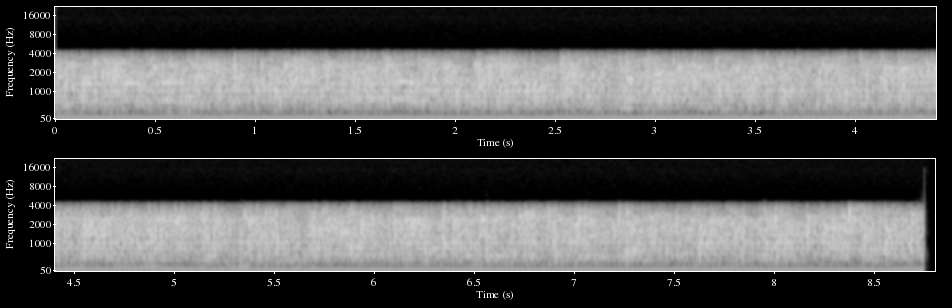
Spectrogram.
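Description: A large crowd applauds loudly in an echoing hall.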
